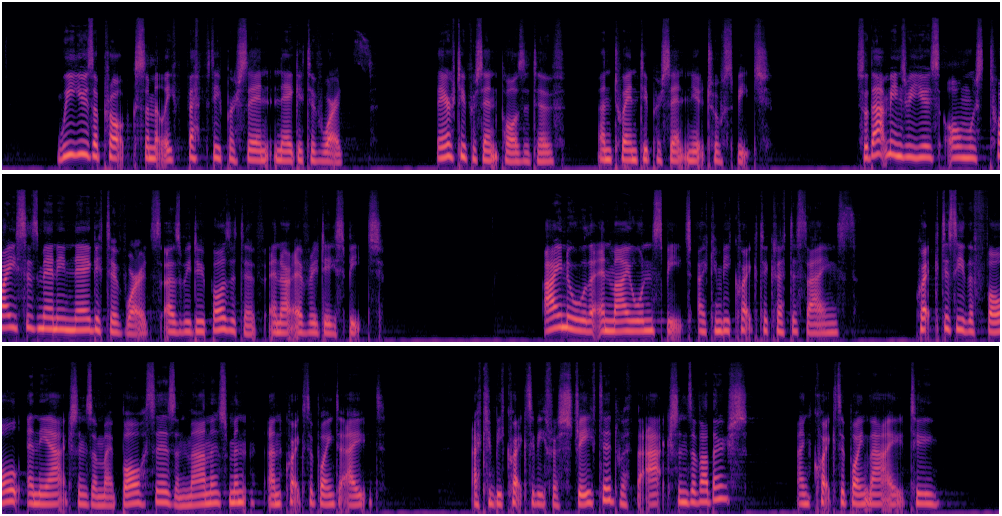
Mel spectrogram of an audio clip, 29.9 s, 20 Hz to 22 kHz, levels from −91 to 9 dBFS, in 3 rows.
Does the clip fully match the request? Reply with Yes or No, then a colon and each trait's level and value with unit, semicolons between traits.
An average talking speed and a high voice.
Yes: average, 165 wpm; high, 205 Hz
